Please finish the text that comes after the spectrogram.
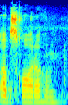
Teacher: یکاد البرق یخطف ابصارہم، یہاں پر ابصارہم میں دیکھیے با پر قلقلہ ہوگا کیونکہ اس میں آواز پلٹ کر آئے گی کیونکہ قلقلہ والا حرف ہے۔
